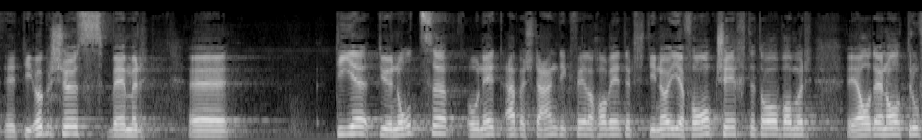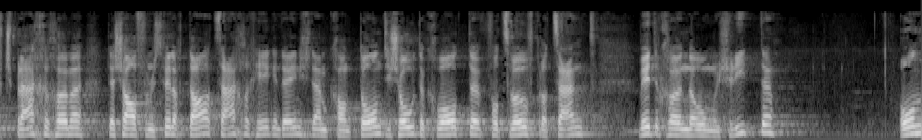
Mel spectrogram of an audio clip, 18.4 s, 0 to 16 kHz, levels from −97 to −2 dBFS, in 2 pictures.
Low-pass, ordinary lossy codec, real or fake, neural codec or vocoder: 14.4 kHz; MP3, 48 kbps; real; none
